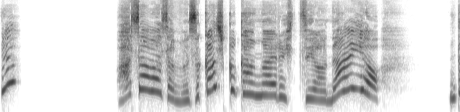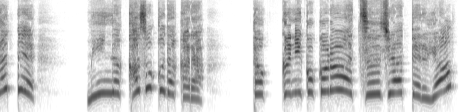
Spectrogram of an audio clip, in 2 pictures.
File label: DIALOGUE WEDDING JP; UMP9Mod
